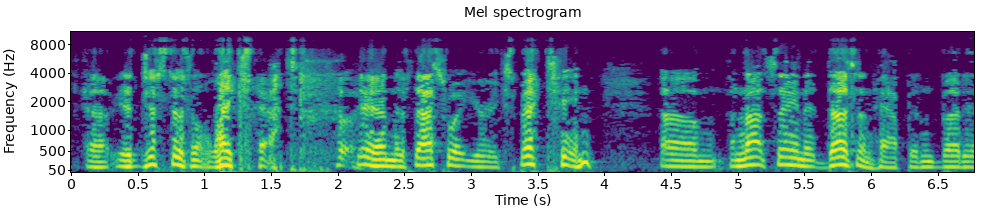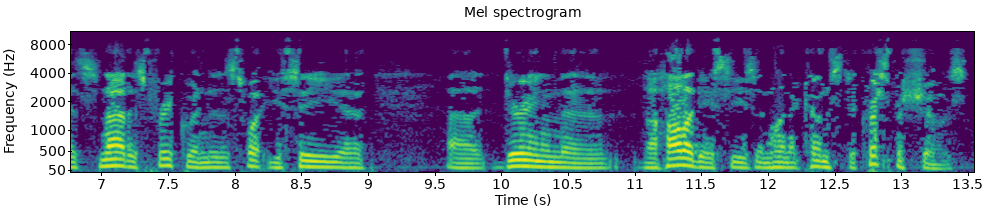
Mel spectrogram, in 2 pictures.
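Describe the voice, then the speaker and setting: A man in his seventies giving an informal health talk in a halting, rambling way, often clearing his throat. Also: mid-range voice, darkish tone. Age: 70s. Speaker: health talk host, medical practitioner. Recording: dull lo-fi sound with background noise.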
